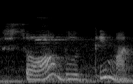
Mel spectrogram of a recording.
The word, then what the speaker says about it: স বুদ্ধিমান: সাথে জুড়ে উচ্চারিত হবে সেজন্য বলতে হবে মান স বুদ্ধিমান আচ্ছা আরেকটা কথা বলে দিই সেরয়ের উচ্চারণটা সারেগামা পায়ে যে আমরা সাটা বলি ঠিক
